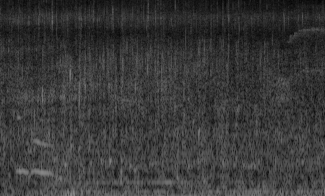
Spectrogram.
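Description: Spring water welling up from below into a mountain toilet fixture with fish in it, a steady close trickle and splash, with faint voices now and then.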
